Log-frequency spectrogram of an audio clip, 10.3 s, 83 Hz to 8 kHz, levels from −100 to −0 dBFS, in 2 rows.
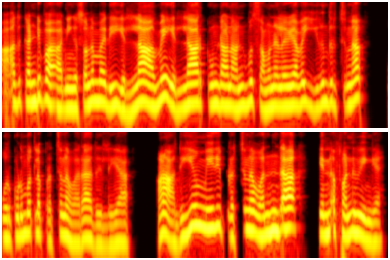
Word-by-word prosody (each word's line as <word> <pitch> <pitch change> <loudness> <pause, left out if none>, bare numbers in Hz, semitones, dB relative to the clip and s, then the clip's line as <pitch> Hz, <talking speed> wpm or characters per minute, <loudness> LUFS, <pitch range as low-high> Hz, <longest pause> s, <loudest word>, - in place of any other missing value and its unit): அது 205 +2 -2
கண்டிப்பா, 230 +3 +2 0.2
நீங்க 175 0 0
சொன்ன 195 +4 0
மாரி 205 -4 0 0.2
எல்லாமே 205 - +4
எல்லோருக்கும் 200 +4 +3
உண்டான 195 -2 0
அன்பு 195 +5 -3
சமநிலையாகவே 185 +4 -1 0.2
இருந்துருச்சுன்னா, 210 +2 -2 0.4
ஒரு 170 - -3
குடும்பத்துல 205 +2 -2
பிரச்சனை 190 +5 -4
வராது 165 -1 -3
இல்லையா? 140 +3 -6 0.5
ஆனா, 210 +1 +4
அதையும் 225 - -1
மீறி 255 +2 +1
பிரச்சனை 230 +6 -2
வந்தா 230 +5 +5 0.5
என்ன 205 +2 0
பண்ணுவீங்க? 190 -6 0
195 Hz, 135 wpm, -22 LUFS, 180-215 Hz, 0.5 s, வந்தா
